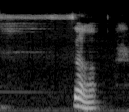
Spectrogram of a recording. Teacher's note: S is a sound which comes from the front part of the tongue and it touches your alveolar ridge. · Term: voiceless sound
